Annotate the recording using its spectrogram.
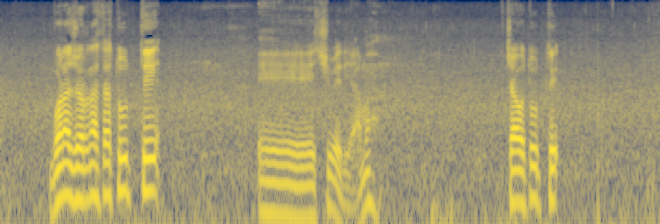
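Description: A middle-aged man speaks close by with animation, outdoors.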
